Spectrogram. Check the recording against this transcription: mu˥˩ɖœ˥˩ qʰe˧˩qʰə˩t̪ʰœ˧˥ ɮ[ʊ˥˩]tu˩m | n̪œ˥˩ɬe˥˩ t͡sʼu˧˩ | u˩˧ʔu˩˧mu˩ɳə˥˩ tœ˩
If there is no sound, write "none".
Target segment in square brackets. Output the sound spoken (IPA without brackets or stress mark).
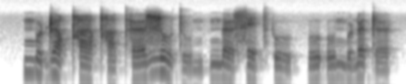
u˥˩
